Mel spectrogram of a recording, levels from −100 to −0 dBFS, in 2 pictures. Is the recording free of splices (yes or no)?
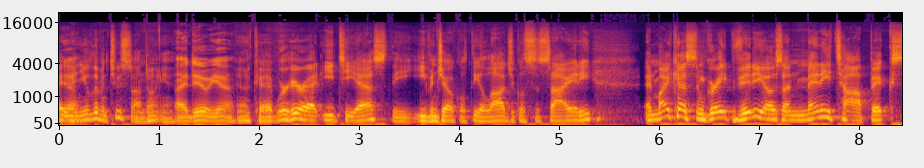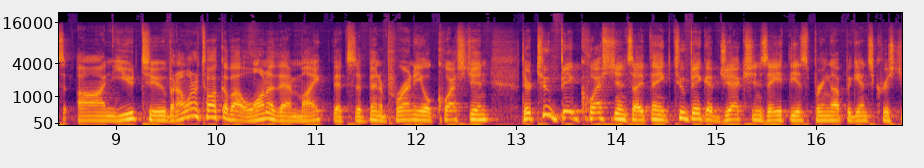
yes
